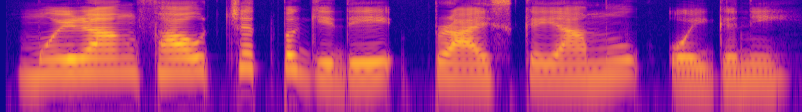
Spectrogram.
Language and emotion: Manipuri, neutral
